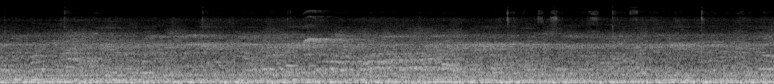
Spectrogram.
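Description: Young men shout to each other across a large echoing indoor hall.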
